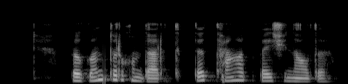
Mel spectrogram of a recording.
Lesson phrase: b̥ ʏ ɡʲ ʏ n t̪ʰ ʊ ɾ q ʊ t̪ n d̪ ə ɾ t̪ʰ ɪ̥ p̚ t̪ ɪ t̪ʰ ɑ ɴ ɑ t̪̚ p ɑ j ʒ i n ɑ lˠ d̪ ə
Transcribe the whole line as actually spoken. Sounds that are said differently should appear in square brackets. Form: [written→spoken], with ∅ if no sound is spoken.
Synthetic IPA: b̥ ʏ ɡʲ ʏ n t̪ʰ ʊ ɾ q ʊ [t̪→∅] n d̪ [ə→ɑ] ɾ t̪ʰ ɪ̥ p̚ t̪ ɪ t̪ʰ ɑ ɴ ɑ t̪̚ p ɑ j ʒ i n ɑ lˠ d̪ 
